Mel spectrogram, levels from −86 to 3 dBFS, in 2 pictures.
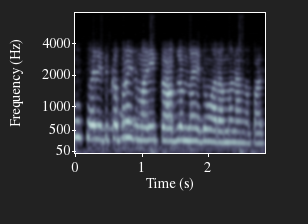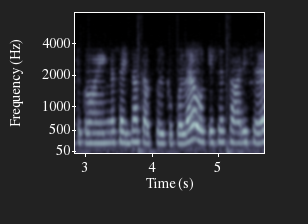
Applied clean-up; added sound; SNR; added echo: none; Crackle; 18 dB; reverberation time 0.4 s.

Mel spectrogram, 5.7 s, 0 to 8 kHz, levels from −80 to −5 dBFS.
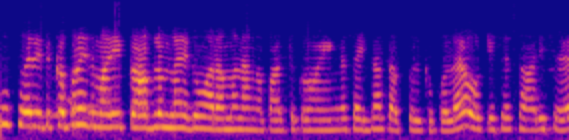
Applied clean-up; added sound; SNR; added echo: neural separator model SepFormer DNS4.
